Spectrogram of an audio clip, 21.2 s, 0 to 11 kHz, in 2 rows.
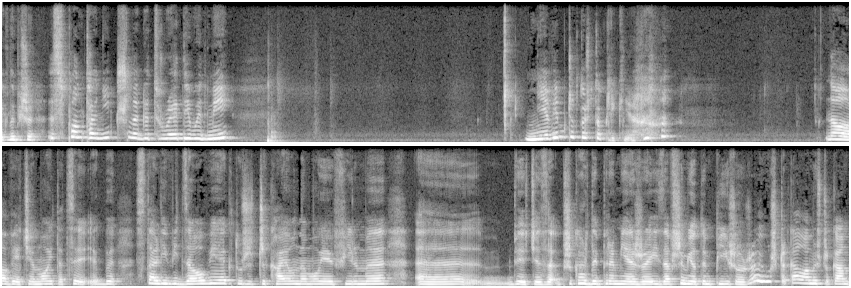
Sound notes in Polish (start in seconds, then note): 7.9 śmiech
